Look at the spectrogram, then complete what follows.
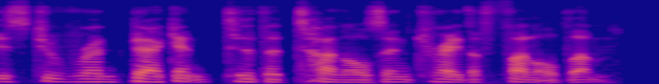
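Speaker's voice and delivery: quiet muttering under the breath. Speaking in character to the party in Dwarven: saying under his breath. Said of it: "I'm going to say under my breath in Dwarven".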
